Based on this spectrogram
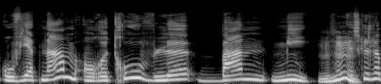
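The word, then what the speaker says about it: bánh mì: Minh, au Vietnam, on retrouve le banh mi. Est-ce que je le prononce comme il faut? Le banh mi, ouais.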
